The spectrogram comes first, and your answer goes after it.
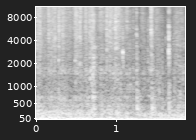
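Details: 1951 Henry J survivor being cranked: loud, lumpy low rumble with uneven chugs as the engine turns over and stumbles without catching cleanly; hard starting, cause not identified.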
